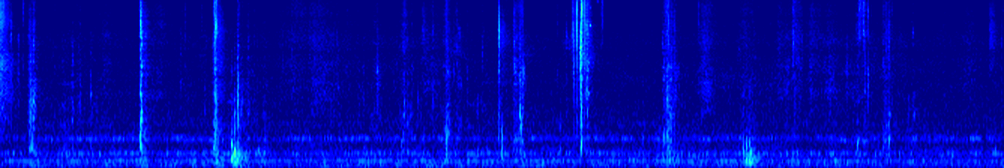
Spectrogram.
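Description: Thick white slime being poked, pressed and squeezed by hand, giving a dozen or so irregular sticky clicks and pops spread out, over a faint steady hum.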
